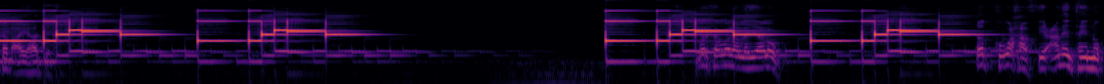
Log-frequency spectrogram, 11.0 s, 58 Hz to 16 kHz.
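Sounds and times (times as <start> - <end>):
chiming synthesizer music: 0.0 - 5.4, 6.1 - 11.0.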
